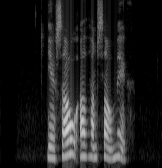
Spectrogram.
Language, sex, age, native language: Icelandic, female, 50-59, Icelandic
